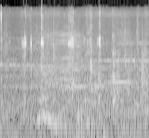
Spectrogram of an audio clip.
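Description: Footsteps and a series of short clicks and knocks as a wooden cabinet is reached and its doors handled.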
